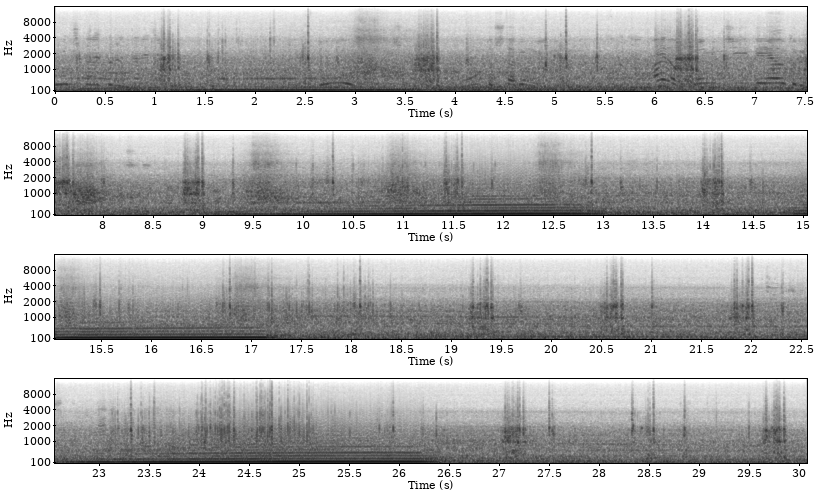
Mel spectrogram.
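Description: A car engine pulling up through the revs three times, each a rising drone lasting a few seconds, with a lower steady engine note between. Under it runs a constant loud road and wind rush, broken by many short knocks and rattles.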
